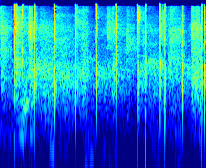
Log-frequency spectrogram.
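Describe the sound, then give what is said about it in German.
Scattered hand claps from a few people applauding a wine princess at a wine tasting, irregular and uneven in spacing, with soft voices faintly underneath. “Nochmal einen Applaus für Niki.”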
